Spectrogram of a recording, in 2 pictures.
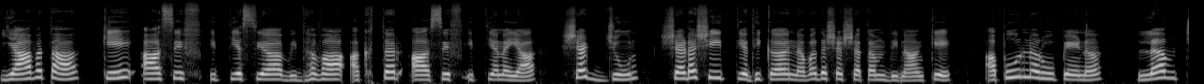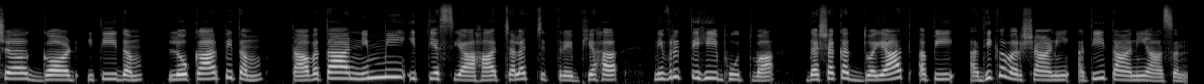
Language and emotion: Sanskrit, neutral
